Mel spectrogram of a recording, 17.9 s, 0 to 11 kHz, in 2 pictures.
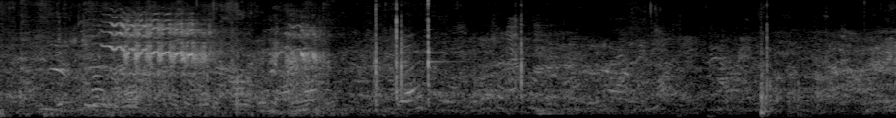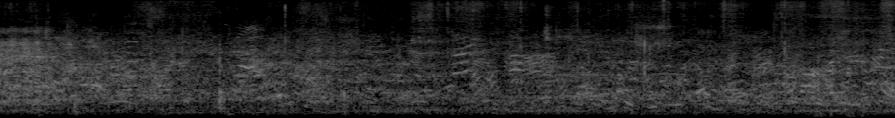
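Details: Black Forest Coldblood colt foal, born 18 April 2022, at a foal show in Kohlenbach, Germany, on 13 August 2022; a loud high whinny in the first seconds with a shorter one after, then steady talk and murmur from onlookers.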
